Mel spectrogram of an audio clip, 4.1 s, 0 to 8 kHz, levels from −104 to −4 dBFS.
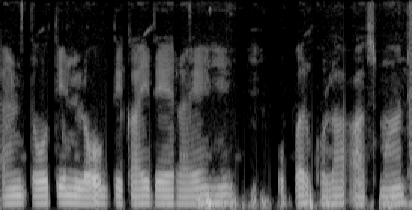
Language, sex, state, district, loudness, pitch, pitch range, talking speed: Hindi, male, Bihar, Darbhanga, -37 LUFS, 105 Hz, 100-110 Hz, 160 wpm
